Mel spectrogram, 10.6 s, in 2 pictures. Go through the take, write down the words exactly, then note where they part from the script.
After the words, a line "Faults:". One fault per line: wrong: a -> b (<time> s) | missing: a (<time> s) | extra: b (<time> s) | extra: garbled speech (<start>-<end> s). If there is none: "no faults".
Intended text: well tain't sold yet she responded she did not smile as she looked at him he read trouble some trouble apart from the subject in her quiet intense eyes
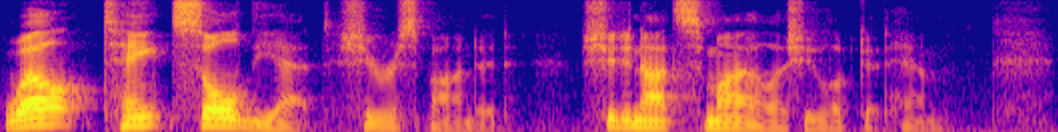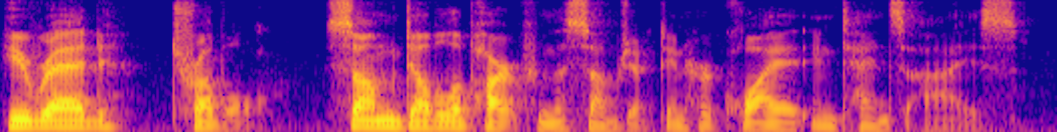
well tain't sold yet she responded she did not smile as she looked at him he read trouble some double apart from the subject in her quiet intense eyes
Faults:
wrong: trouble -> double (7.3 s)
